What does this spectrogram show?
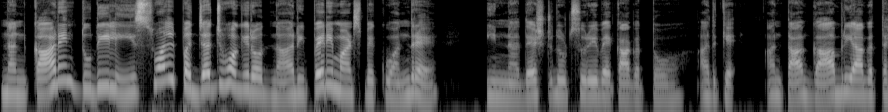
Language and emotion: Kannada, fearful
